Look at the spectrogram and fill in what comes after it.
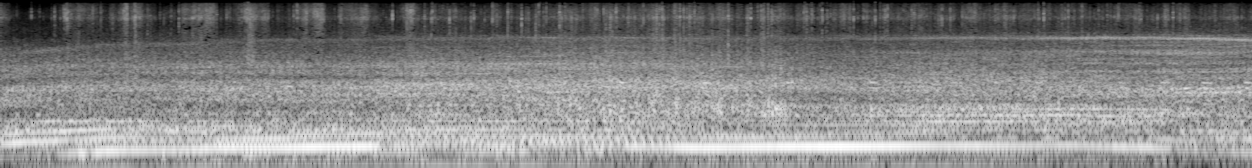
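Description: Truck engine running steadily, its pitch shifting down and up a few times, with light rapid clicking over it.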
